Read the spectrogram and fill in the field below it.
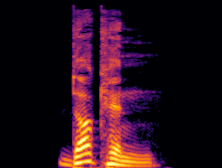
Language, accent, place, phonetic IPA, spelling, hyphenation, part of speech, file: German, Germany, Berlin, [ˈdɔkn̩], docken, do‧cken, verb, De-docken.ogg
- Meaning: to dock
